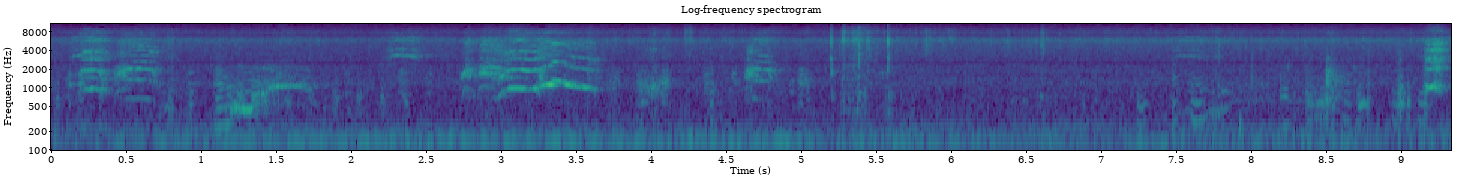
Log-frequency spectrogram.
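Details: Chickens in a backyard during daily activity give scattered harsh calls and squawks, the strongest near the start and middle, with softer scratchy sounds and a low steady hum between them.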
